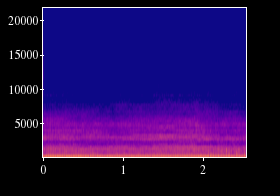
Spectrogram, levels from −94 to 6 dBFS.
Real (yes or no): no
